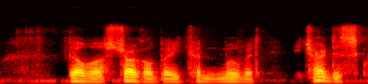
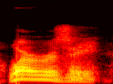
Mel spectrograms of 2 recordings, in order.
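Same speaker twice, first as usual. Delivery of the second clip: high, loud goblin shout; goblin cry; 5 semitones higher, 7 dB louder than usual. Acted. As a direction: yell it like a frantic goblin. Goblins crying out in story.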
